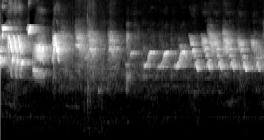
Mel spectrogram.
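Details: A Double-collared seedeater in the breeding season sings in courtship, a rapid, high twittering run of bright chirps and short trills, several notes each second.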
